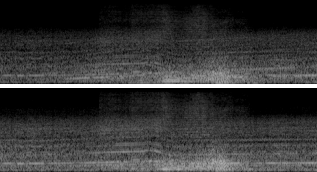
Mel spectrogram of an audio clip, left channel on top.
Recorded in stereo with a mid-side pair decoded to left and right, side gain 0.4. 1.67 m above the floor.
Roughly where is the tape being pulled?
Ahead right.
